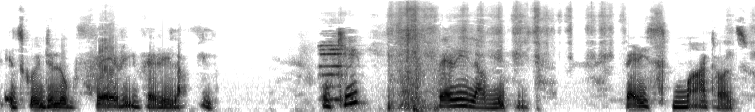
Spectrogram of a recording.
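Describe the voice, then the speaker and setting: Hoarse, croaky woman with a sore throat. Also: mid-range voice, warm tone, dry recording, dull audio. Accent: Indian Bengali. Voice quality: husky, croaky, breaking into breathy whisper. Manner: repetitive, with frequent "okay" check-ins. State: hoarse from a bad sore throat, voice strained and breaking. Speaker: live sari sales host. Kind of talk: live shopping presentation, casual product showcase.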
